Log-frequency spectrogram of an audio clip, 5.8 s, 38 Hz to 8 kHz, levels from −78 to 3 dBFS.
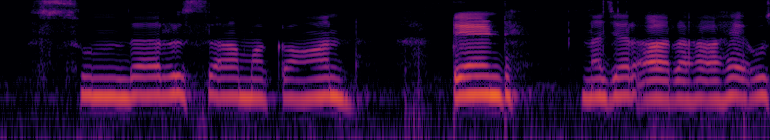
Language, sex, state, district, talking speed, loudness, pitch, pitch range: Hindi, female, Jharkhand, Jamtara, 85 wpm, -38 LUFS, 205 Hz, 190-210 Hz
